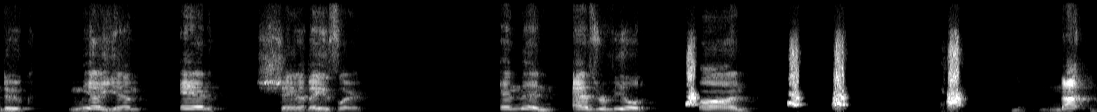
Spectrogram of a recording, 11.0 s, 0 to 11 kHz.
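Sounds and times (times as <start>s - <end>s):
speech: 0.0s - 3.7s, 5.0s - 7.6s, 9.4s - 10.9s
dog barking: 6.9s - 7.1s, 7.9s - 8.6s, 9.4s - 9.7s.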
